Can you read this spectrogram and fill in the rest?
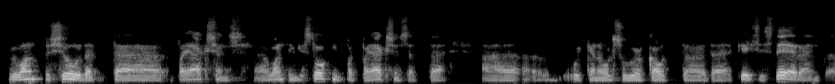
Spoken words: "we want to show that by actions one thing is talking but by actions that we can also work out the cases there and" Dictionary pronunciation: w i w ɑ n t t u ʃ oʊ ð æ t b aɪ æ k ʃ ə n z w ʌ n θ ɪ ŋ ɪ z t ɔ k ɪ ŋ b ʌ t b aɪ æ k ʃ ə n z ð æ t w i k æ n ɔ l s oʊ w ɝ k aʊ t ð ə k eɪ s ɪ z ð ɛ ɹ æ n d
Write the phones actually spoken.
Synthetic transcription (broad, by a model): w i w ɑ n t t u ʃ oʊ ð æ t b aɪ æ k ʃ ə n s w ʌ n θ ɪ ŋ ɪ s t ɔ k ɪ ŋ b ʌ t b aɪ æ k ʃ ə n s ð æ t w i k æ n ɔ l s oʊ w ɝ k aʊ t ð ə k eɪ s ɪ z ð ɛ ɹ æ n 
